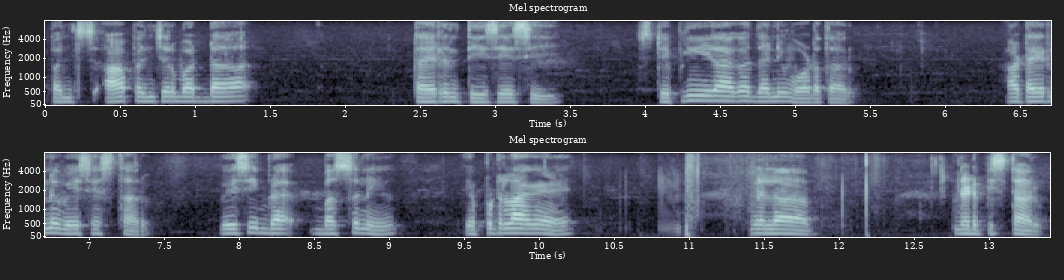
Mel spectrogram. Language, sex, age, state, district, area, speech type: Telugu, male, 18-30, Telangana, Sangareddy, urban, spontaneous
